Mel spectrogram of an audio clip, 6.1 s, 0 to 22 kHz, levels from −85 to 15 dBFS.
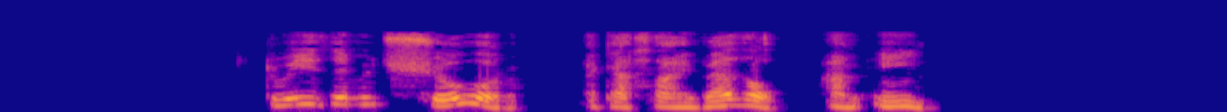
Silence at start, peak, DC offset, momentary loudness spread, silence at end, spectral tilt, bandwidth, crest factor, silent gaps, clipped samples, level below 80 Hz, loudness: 1.35 s; -2 dBFS; under 0.1%; 11 LU; 1.55 s; -5 dB/octave; 7.8 kHz; 20 dB; 2.63-2.89 s, 3.94-4.09 s; under 0.1%; -62 dBFS; -19 LUFS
